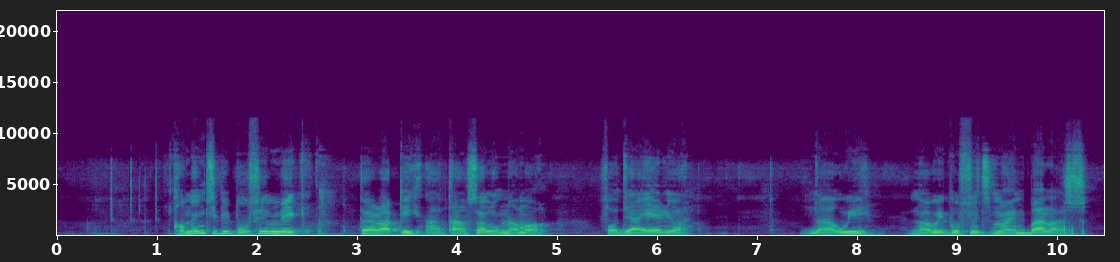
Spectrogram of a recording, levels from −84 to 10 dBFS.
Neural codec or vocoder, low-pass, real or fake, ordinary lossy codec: codec, 24 kHz, 1 kbps, SNAC; none; fake; none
